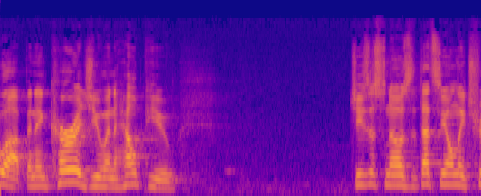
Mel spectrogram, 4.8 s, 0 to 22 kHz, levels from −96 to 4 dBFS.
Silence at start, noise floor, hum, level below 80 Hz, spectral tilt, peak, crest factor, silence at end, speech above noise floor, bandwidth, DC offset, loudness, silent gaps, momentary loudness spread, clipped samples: 0 s; -67 dBFS; 60 Hz at -65 dBFS; -74 dBFS; -3 dB/octave; -8 dBFS; 20 dB; 0 s; 41 dB; 15.5 kHz; under 0.1%; -26 LUFS; none; 13 LU; under 0.1%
